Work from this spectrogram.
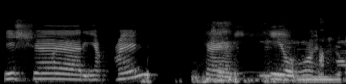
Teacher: Ya, baca tafkhim dan takrir.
